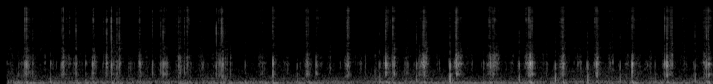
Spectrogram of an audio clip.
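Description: A small orange solid polyurethane foam stress ball with a pebbled basketball texture, held in the hands, is scratched quickly with the fingernails. The result is a rapid, steady run of short, dry scratching ticks centered in the midrange around 1 kHz, over a soft low rumble, with each scrape dying away almost instantly.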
